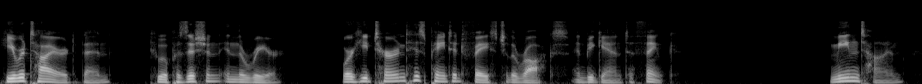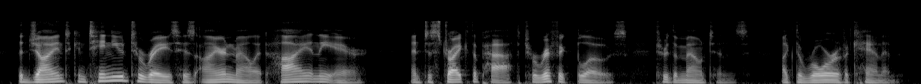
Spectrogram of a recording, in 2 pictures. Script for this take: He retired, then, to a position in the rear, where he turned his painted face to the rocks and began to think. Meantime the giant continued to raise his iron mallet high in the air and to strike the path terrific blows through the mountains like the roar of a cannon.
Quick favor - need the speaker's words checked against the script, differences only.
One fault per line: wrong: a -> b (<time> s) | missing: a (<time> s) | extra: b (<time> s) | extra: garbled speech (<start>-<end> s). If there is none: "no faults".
no faults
